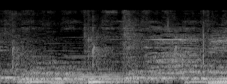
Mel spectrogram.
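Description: Gospel praise team of several women singing a worship song together, over instrumental backing with bass and regular percussive beats.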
